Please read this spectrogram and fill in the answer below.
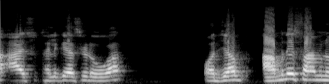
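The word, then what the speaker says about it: आइसोफ्थैलिक एसिड: इसका जो दूसरा नाम है, कॉमन नेम कह देंगे इसे isophthalic एसिड। Isophthalic एसिड, isophthalic एसिड, pH silent होगा जैसे ये थैलिक है।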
